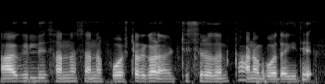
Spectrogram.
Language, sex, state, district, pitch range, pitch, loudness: Kannada, male, Karnataka, Koppal, 140-150 Hz, 145 Hz, -19 LUFS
